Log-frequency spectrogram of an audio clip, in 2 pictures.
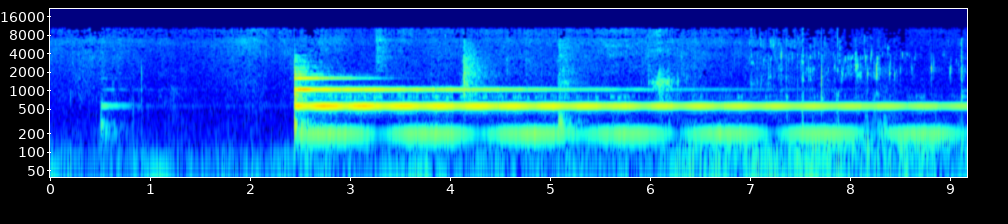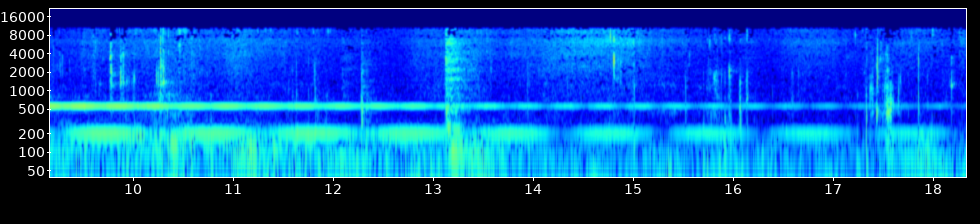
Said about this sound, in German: Ja, dann hören wir nochmal die Glocke.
